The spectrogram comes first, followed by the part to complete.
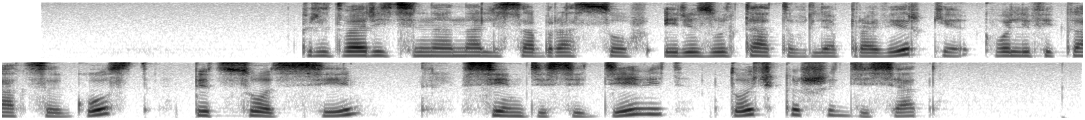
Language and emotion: Russian, neutral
